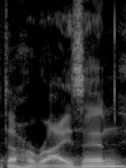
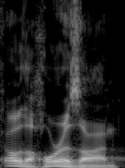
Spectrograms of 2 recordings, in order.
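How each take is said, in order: First: "horizon" said huh-RYE-zun, stress on the middle syllable; correct horizon. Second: "horizon" said HOR-uh-zon, stress on the first syllable; mispronounced horizon. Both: Shown as a demonstration. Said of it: "instead of, like, the horizon".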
